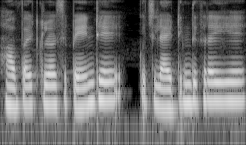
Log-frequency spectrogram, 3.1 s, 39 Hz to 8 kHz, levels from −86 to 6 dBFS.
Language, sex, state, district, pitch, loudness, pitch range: Hindi, female, Madhya Pradesh, Bhopal, 190 Hz, -14 LUFS, 170-195 Hz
